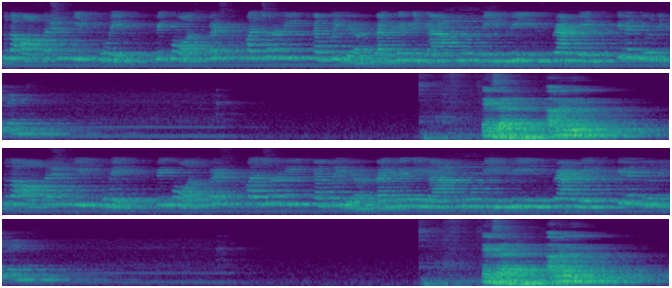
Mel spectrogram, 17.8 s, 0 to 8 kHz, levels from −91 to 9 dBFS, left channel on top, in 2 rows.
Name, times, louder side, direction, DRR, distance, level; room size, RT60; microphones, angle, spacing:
voice 1, 0.0-1.7 2.0-9.3, left 1 dB, 35° left, -1 dB, 0.3 m, -34 dB
voice 2, 15.3-16.6, equal, 5° left, -13 dB, 0.9 m, -23 dB
3.1 x 2.5 x 2.9 m, 2.3 s
head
